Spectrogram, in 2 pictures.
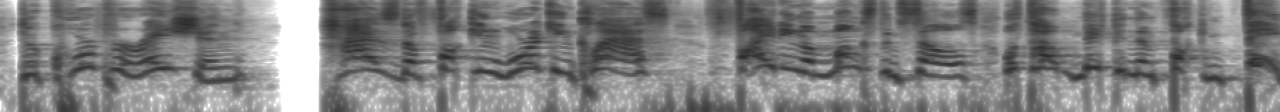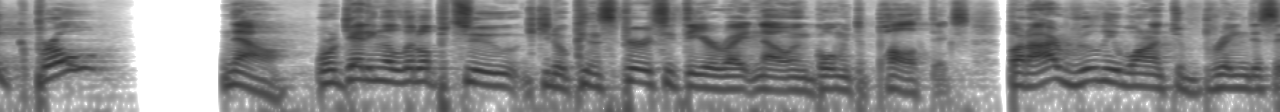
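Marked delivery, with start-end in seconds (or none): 0.1-6.9 pitched-up angry rant peak; heated rant peak. Real, not acted. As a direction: climb up and let the frustration burst out. Ranting climax, voice shoots up.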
